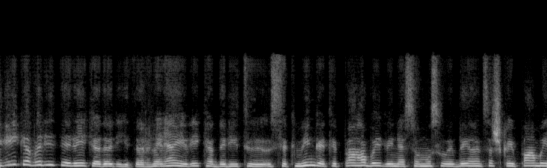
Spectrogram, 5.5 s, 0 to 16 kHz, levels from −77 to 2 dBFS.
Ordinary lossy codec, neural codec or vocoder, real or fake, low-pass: MP3, 64 kbps; codec, 16 kHz in and 24 kHz out, 0.8 kbps, FocalCodec, streaming, 65536 codes; fake; 10.8 kHz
